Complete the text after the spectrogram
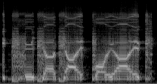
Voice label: comm voice; Ambient Audio; ogxbox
